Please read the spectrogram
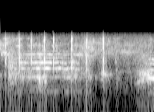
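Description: Guitar playing a picked line of single notes, about three or four a second, each note ringing on, with a brief lull near the end.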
